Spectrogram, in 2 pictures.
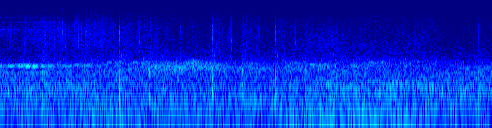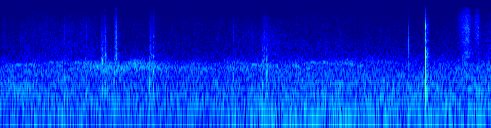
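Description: Light footsteps patter quickly on stone.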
